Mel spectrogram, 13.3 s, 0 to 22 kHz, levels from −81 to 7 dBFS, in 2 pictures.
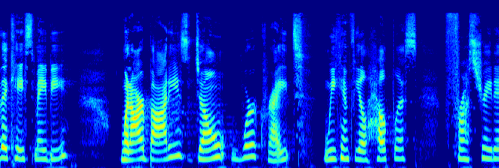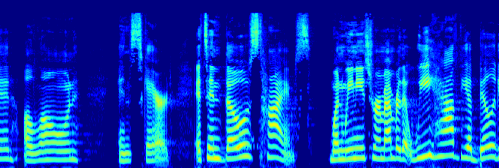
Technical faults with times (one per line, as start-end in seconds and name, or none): none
